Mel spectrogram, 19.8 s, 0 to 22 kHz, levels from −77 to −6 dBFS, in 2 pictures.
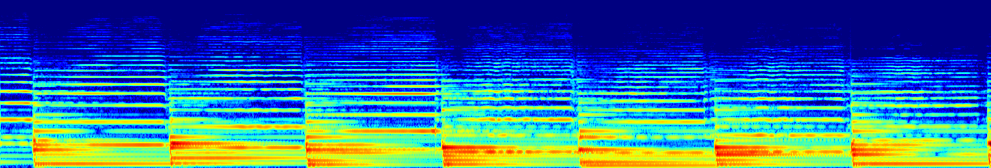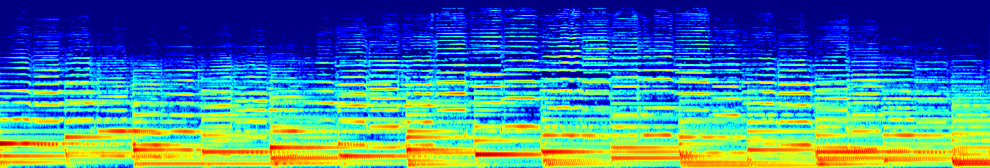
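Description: At 11.94 s there's one sharp click, a thin spike across the spectrum, likely dropped samples: about a single sample went missing, so the waveform jumps.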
